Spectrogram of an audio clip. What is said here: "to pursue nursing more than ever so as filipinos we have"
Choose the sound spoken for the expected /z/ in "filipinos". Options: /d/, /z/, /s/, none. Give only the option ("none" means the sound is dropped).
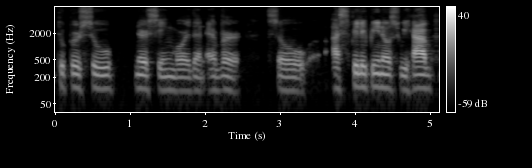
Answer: /s/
